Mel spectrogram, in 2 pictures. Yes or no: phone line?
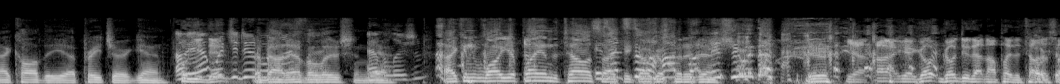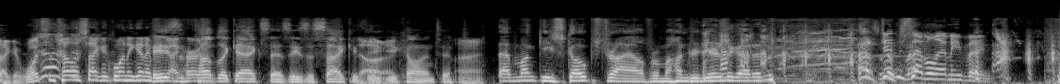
yes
